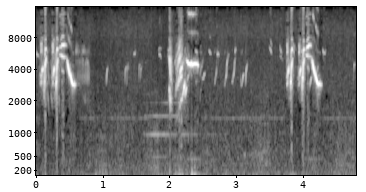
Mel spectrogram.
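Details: Twittering of a European goldfinch, played so a caged goldfinch keeps singing: three bright phrases roughly two seconds apart, each a quick jumble of high chirps closing with a falling whistled note, faint pips between.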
